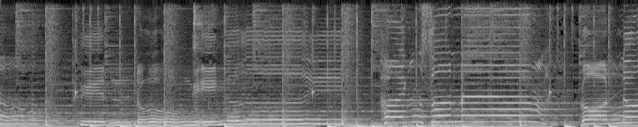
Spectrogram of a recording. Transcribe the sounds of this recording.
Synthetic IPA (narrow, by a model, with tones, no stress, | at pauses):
w | t̪ʰwi˨˩ənnɗo˧˨ŋḭ˧˥ŋəː˧˦˧j | h̪ʰa˧˩jŋzə˧nʔɛ˧m | kɔ˨˩nːɨ˧˥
